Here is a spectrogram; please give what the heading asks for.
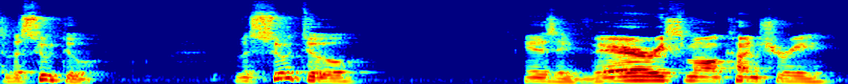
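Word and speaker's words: Lesotho: You would think it's pronounced less so but it's lutu.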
